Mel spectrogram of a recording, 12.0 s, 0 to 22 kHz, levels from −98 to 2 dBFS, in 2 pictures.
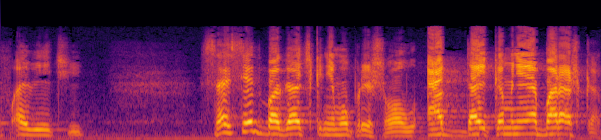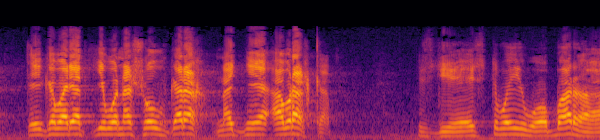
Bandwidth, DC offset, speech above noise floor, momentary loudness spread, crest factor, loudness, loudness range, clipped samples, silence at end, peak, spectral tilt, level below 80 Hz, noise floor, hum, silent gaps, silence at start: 10.5 kHz; under 0.1%; 33 dB; 14 LU; 18 dB; -17 LUFS; 7 LU; under 0.1%; 0 s; -2 dBFS; -2.5 dB/octave; -50 dBFS; -52 dBFS; none; none; 0 s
